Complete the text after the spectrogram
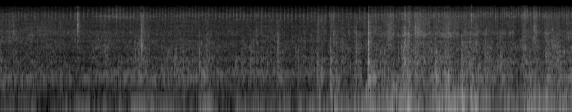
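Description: Bicycle tyres roll and crunch over a bumpy dirt trail.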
